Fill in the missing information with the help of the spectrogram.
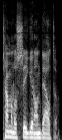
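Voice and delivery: brisk New York local giving directions; imitation New York subway talk; mock New York accent. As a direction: put on a New Yorker's accent. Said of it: "I started talking like New Yorkers".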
